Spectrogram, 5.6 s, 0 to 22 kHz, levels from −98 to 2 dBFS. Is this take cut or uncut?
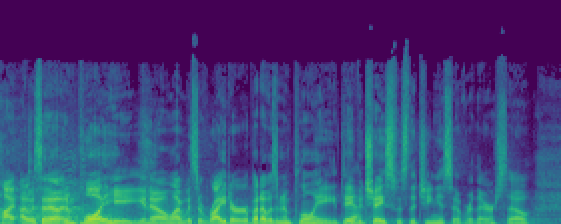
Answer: uncut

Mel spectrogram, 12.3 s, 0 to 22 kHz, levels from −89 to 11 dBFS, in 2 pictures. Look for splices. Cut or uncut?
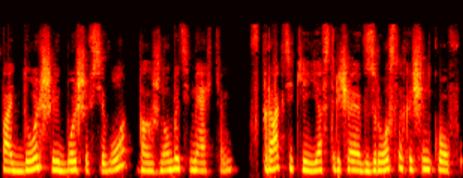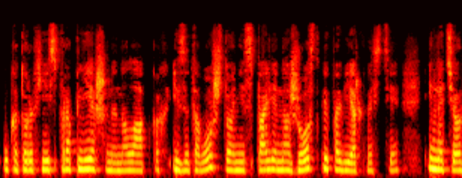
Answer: cut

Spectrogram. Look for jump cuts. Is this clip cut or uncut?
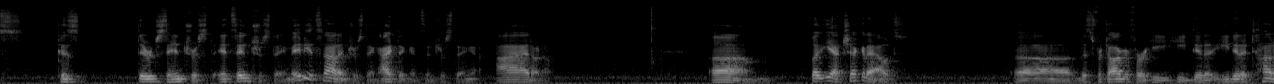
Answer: uncut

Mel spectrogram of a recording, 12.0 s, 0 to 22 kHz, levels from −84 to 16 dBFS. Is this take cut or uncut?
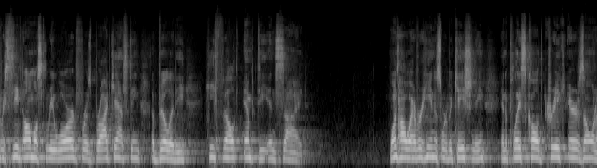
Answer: cut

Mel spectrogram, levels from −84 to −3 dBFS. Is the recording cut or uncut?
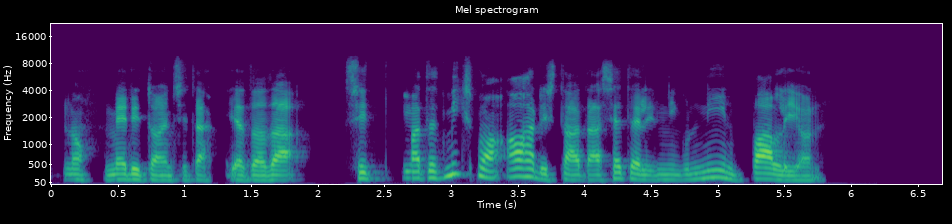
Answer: cut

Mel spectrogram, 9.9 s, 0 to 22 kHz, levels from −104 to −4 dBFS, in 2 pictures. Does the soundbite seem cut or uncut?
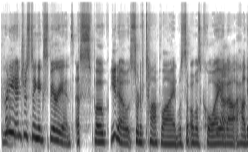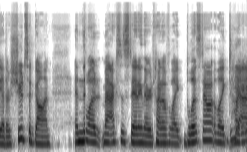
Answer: cut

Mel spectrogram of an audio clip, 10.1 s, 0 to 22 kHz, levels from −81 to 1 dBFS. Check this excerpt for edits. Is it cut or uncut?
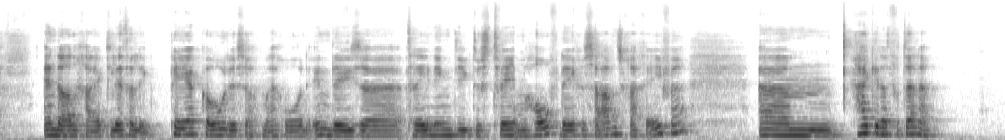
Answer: cut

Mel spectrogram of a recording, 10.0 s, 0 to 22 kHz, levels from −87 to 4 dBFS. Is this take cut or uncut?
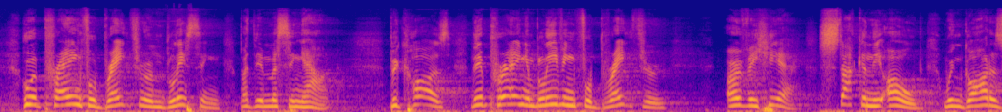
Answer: uncut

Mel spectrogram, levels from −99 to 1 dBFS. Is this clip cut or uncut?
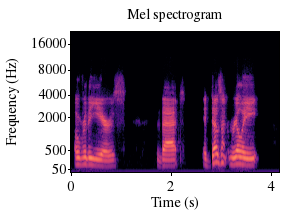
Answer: uncut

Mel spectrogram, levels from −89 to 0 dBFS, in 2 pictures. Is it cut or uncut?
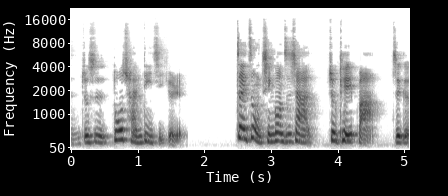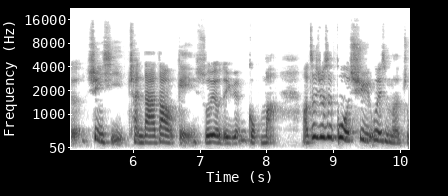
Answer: uncut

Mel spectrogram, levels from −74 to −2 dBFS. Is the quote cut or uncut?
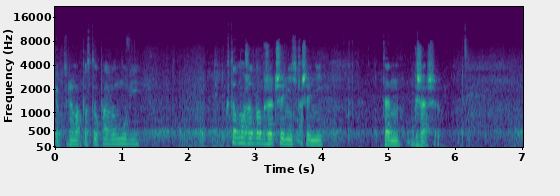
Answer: cut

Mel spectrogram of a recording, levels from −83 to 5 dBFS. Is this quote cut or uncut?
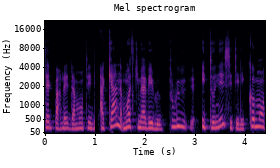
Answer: cut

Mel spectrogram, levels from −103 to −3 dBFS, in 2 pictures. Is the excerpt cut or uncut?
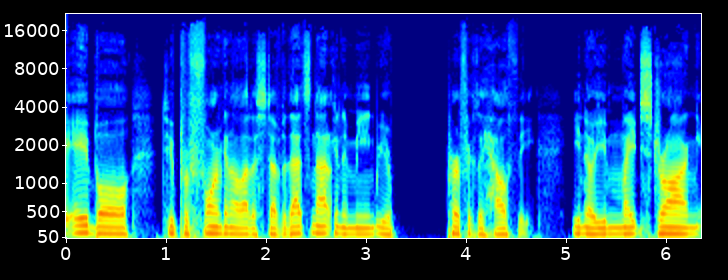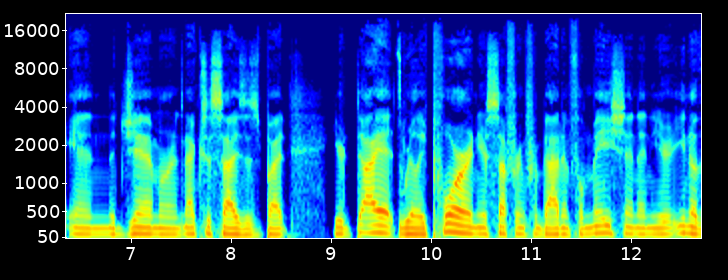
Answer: cut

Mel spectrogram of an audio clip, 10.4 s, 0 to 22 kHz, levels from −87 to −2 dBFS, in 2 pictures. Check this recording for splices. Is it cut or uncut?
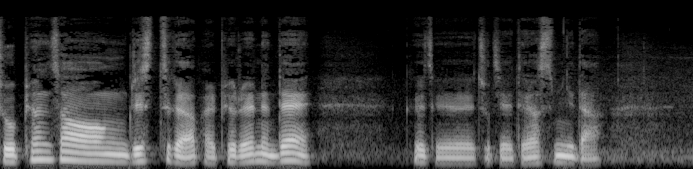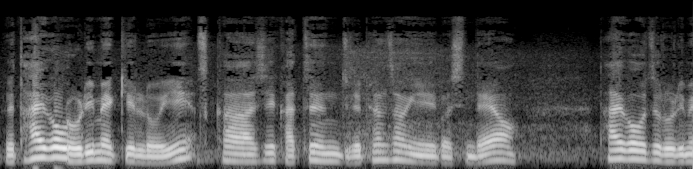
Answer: cut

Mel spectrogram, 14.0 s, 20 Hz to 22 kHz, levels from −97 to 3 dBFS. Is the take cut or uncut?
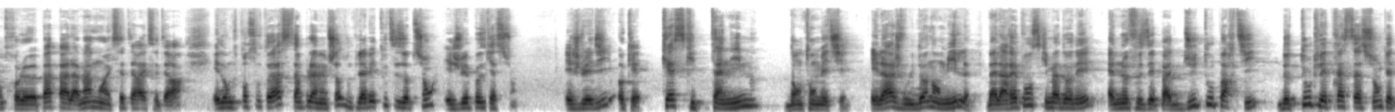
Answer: cut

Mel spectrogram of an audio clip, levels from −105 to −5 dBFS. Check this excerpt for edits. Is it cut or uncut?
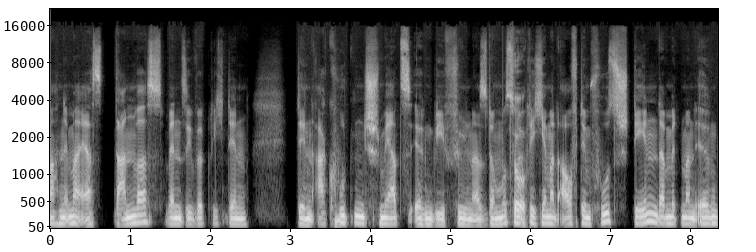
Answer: uncut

